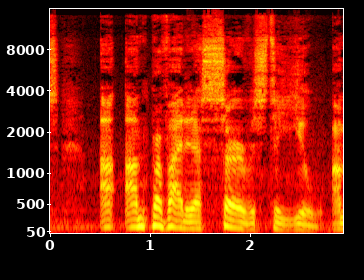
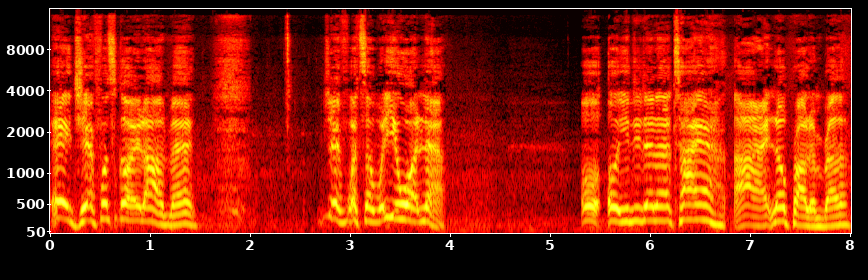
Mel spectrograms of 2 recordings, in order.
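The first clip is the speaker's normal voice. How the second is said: very high, loose, friendly, casual buddy-buddy tone; 12 semitones higher than usual. Showing how to greet a repeat customer, the speaker uses a friendly, personal tone. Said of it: "more personal and friendly".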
